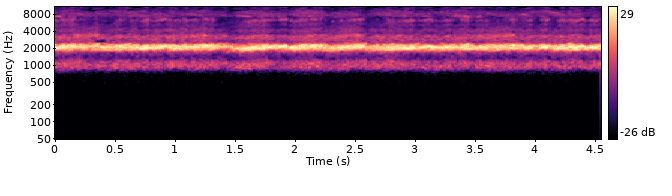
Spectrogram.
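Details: Frogs croaking by a pond or swamp: a dense, unbroken chorus of overlapping croaks blending into a steady, shrill drone that holds at an even loudness throughout.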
